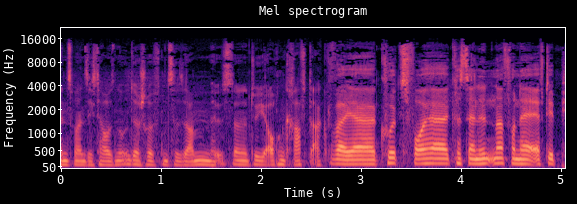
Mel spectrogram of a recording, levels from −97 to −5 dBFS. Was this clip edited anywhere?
yes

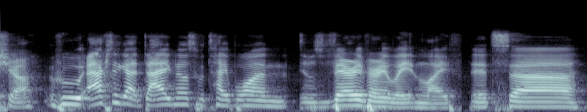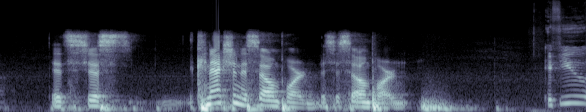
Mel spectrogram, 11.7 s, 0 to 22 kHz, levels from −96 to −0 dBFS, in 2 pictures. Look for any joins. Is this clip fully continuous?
no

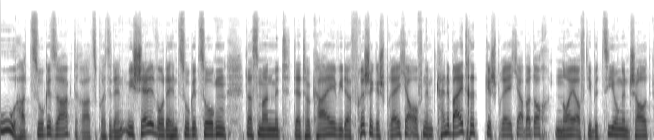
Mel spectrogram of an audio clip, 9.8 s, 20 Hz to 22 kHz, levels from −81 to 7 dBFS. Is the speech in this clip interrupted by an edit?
no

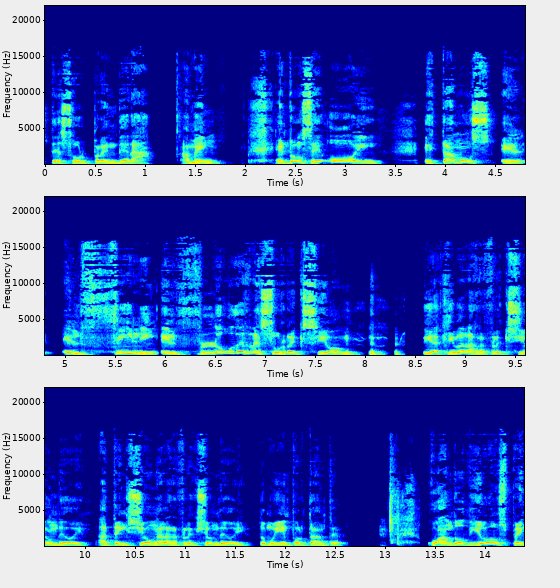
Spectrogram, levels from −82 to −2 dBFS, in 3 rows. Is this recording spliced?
yes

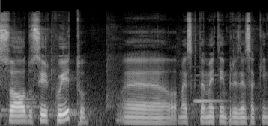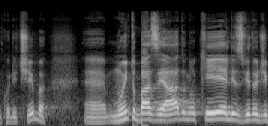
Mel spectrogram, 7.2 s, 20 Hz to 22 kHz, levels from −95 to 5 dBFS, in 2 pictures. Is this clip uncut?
no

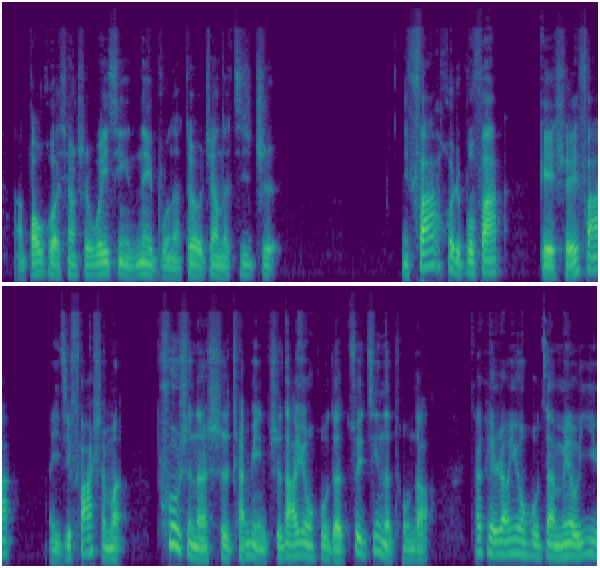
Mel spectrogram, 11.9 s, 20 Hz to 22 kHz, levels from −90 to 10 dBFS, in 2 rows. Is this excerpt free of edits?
no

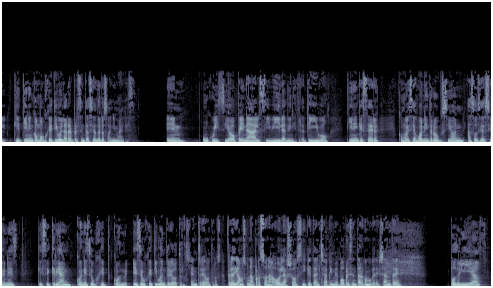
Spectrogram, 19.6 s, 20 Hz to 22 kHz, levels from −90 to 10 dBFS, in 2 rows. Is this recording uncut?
yes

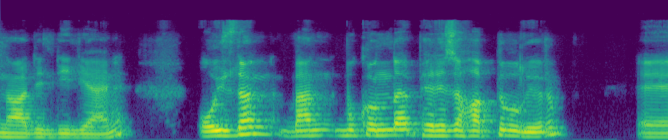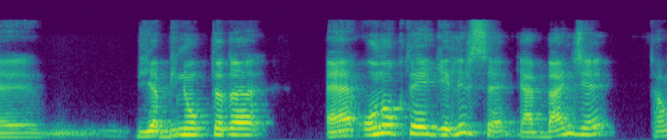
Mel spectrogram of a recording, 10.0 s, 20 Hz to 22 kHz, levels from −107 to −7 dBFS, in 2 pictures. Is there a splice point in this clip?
no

